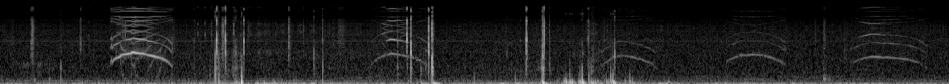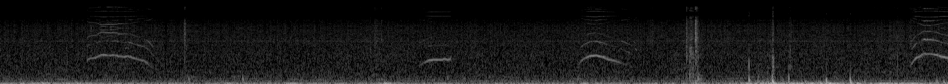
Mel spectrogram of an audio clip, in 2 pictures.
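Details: Pet cats meowing: a run of short arched meows rising then falling, repeated every one to two seconds with a few longer gaps, over soft indoor background noise and occasional clicks and thumps.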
